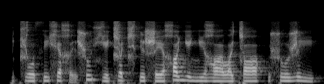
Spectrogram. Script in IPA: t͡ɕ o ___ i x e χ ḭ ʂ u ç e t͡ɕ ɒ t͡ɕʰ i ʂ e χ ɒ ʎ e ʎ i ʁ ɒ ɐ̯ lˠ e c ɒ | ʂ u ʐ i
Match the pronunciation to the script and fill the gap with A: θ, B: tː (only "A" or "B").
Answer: A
